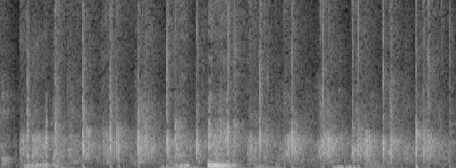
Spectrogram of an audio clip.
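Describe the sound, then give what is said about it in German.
An audience applauds a speaker at the end of a talk, dense overlapping claps forming a continuous patter with a few louder bursts, sustained at moderate volume throughout. “Ich weiß noch nicht, wie wir ihm dann den zweiten Applaus geben.”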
